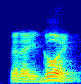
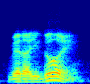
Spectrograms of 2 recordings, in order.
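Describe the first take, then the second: The two takes are said the same way.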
